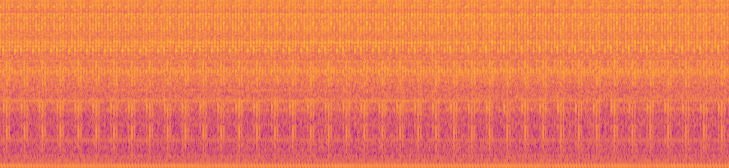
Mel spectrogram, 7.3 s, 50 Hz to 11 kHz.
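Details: BMW E92 335i N54 at idle: sharp, regular knock about three per second, evenly spaced. The owner suspects the top end but is unsure; the origin is undiagnosed.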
